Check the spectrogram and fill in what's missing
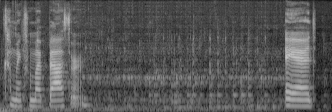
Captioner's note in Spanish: borboteo de agua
